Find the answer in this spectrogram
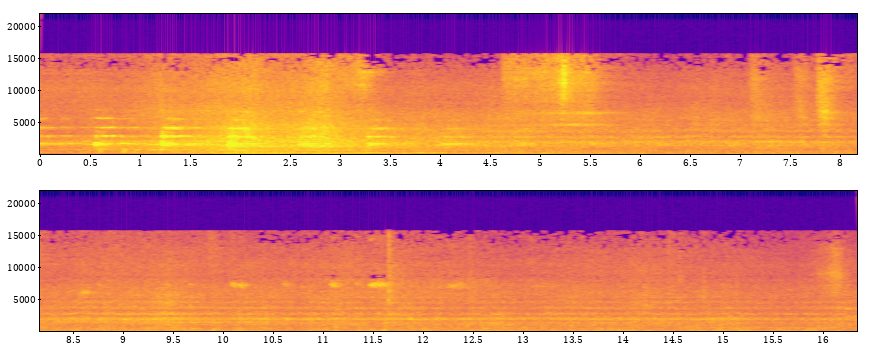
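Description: Amtrak passenger train passing close along the platform. It is loudest about two seconds in as the head end goes by, with some high pitched tones, then settles into a steady rushing rumble of wheels and stainless-steel Amfleet-type coaches, with a low hum under it.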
